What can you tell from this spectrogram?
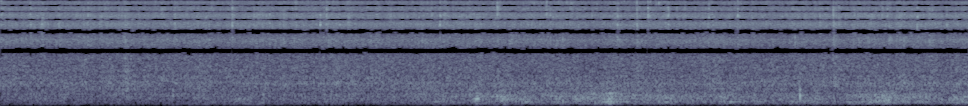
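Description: Steady rain falling, with a low rumble of distant thunder swelling about halfway through and a few sharp ticks.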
